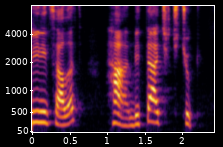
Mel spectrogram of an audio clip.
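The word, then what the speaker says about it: achchiq-chuchuk: Ha, bitta achichuk. So achichuk is written like this, but when we pronounce it, it's less.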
